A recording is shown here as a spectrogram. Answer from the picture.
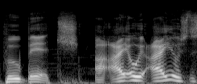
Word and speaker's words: Bubic: So Brandon Browning saying it's pronounced boo bitch. I used to say bew bitch.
